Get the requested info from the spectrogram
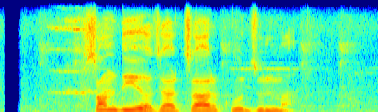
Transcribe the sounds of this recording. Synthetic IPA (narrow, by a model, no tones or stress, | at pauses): sʌnd̪iɦʌd͡zart͡sarkod͡zunma̰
